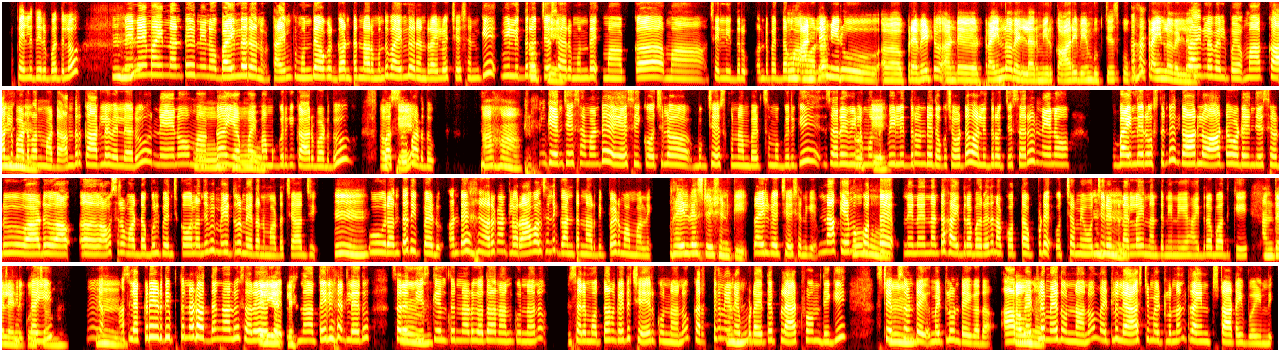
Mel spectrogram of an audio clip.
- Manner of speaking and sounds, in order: in English: "రైల్వే స్టేషన్‌కి"; in English: "ట్రైన్‌లో"; in English: "బుక్"; in English: "ట్రైన్‌లో"; in English: "ట్రైన్‌లో"; chuckle; throat clearing; in English: "ఏసీ కోచ్‌లో బుక్"; in English: "బెడ్స్"; in English: "మీటర్"; other background noise; in English: "రైల్వే స్టేషన్‌కి"; in English: "షిఫ్ట్"; in English: "కరెక్ట్‌గా"; in English: "ప్లాట్‌ఫార్మ్"; in English: "స్టెప్స్"; in English: "లాస్ట్"; in English: "ట్రైన్ స్టార్ట్"
- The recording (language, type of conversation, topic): Telugu, podcast, మీకు బ్యాగ్ పోయిపోయిన అనుభవం ఉందా?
